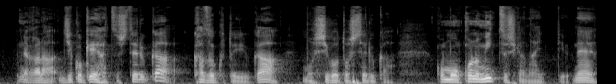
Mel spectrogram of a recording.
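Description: A man's plain, everyday voice, fairly low in pitch, with lively intonation and a fairly quick pace. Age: 30s. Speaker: music producer and podcaster. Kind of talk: casual solo monologue.

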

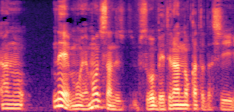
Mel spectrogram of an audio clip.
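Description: A man with a Kansai accent. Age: 40s. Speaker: saxophone player. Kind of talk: casual monologue.

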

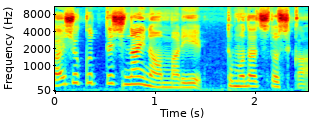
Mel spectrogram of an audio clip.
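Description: A woman at a medium pitch speaks with very wide pitch swings. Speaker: solo podcaster. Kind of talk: casual monologue. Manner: self-deprecating, deferential tone; casual, chatty with fillers.

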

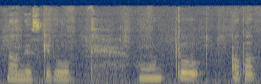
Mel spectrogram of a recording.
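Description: A soft-spoken woman talks at a moderate pace with a medium pitch and ordinary pitch variation. Her voice is somewhat breathy, with a dark, mellow tone. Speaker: solo podcaster. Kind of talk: casual monologue. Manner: quiet, low energy at night.

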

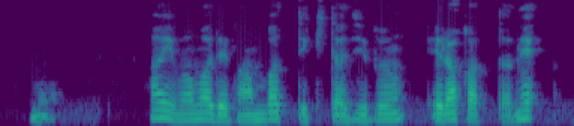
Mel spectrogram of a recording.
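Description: A woman with a very deep, low pitch and ordinary pitch variation against a quiet background. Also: dry, close sound with no echo. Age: 40s. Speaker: astrologer and fortune teller. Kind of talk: solo talk show monologue. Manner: casual with many filler words.

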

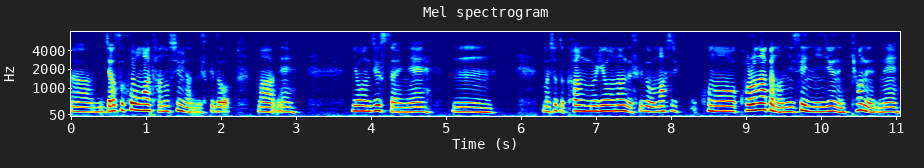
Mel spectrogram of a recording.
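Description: In a very clean recording with a silent background, a woman speaks in a plain, everyday voice. Her pitch is fairly low, with fairly even intonation at a moderate pace. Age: 30s. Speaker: podcaster, office worker. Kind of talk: casual solo talk. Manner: relaxed, many fillers.

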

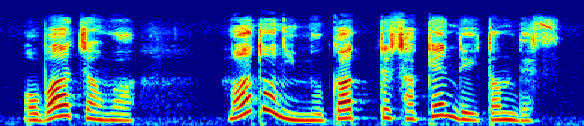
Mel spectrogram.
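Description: On a very clean recording with a silent background, a voice in a calm tone moves at a moderate pace with very wide pitch swings, sounding dry and close with no echo. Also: woman. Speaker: radio host reading ghost stories. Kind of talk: horror story reading aloud. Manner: calm, hushed storyteller pace, building dread; slightly halting, with fillers and small stumbles.

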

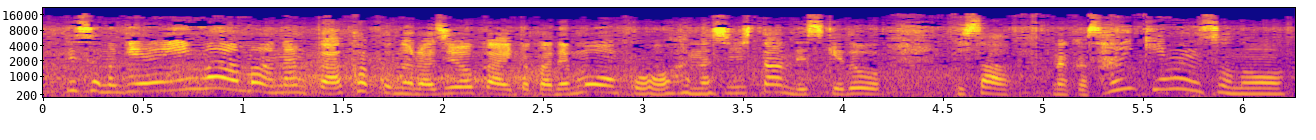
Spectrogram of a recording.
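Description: A woman speaks quite briskly in a high voice, her intonation lively, while clear background noise sits behind her. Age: 20s. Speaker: podcast host. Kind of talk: casual monologue answering listener mail. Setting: outdoors, walking to a station in light rain.

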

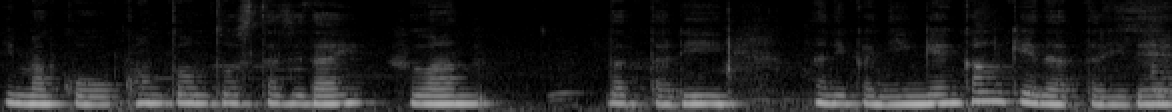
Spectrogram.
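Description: This woman has a dark, mellow tone and a medium pitch, with a somewhat breathy quality. She talks at a fairly slow pace in a monotone, flat intonation. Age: 30s. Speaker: podcast host and meditation guide. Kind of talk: guided meditation; solo morning radio talk. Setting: home.

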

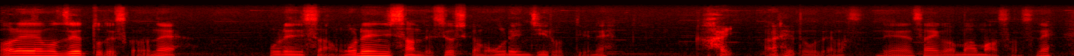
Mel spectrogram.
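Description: Speaking at a very fast pace, a man with a fairly low pitch shows big swings in loudness. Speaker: solo podcaster reading blog comments. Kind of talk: casual solo talk, reading and answering comments. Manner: frequent laughter.

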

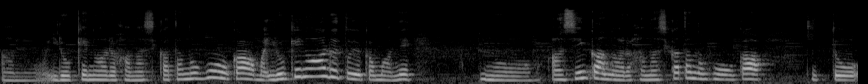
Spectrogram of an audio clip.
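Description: Fairly high female voice, its pitch moving in an ordinary way. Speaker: podcast host. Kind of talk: casual monologue. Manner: fast talker.

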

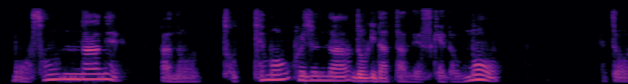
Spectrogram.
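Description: This man's voice sits fairly high and sounds somewhat breathy. His tone is relaxed and his pace moderate. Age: 40s. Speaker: hairdresser. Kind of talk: casual monologue. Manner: relaxed, filler-heavy.

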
